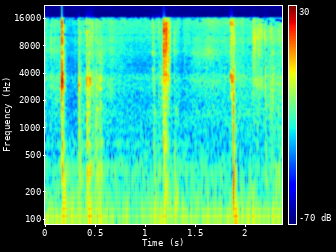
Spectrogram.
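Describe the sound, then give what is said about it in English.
A car arriving home rolls to a stop behind another parked car, with a low, steady engine rumble underneath, broken by a few sharp mechanical clicks and knocks spaced out over the moment. “I'm pulling up behind my wife's car.”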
